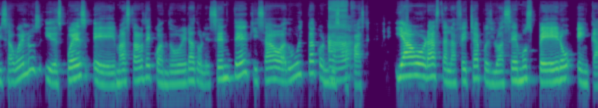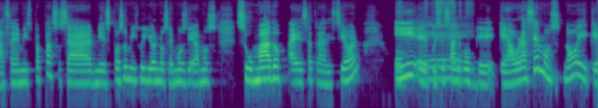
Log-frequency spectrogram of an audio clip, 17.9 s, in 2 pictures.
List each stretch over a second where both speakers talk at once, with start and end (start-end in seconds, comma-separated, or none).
14.9-16.2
